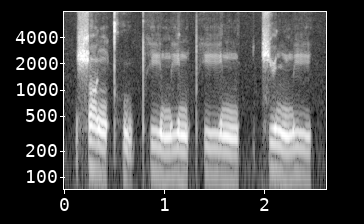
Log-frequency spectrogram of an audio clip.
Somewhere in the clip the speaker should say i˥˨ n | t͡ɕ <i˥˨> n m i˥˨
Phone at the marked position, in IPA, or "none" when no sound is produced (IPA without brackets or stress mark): y˥˨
